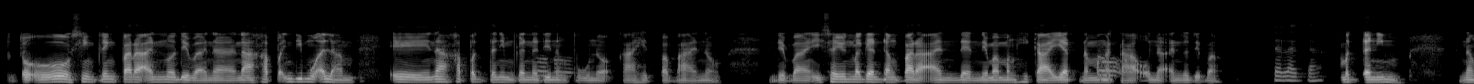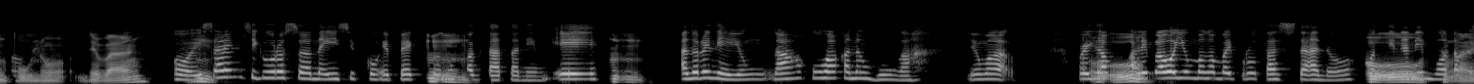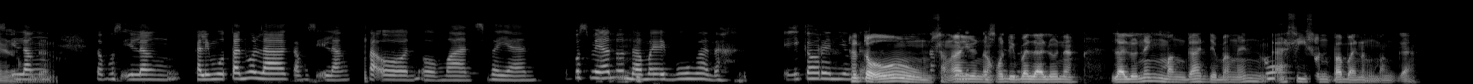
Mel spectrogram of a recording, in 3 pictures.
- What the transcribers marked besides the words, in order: tapping; chuckle; laugh
- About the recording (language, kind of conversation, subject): Filipino, unstructured, Bakit mahalaga ang pagtatanim ng puno sa ating paligid?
